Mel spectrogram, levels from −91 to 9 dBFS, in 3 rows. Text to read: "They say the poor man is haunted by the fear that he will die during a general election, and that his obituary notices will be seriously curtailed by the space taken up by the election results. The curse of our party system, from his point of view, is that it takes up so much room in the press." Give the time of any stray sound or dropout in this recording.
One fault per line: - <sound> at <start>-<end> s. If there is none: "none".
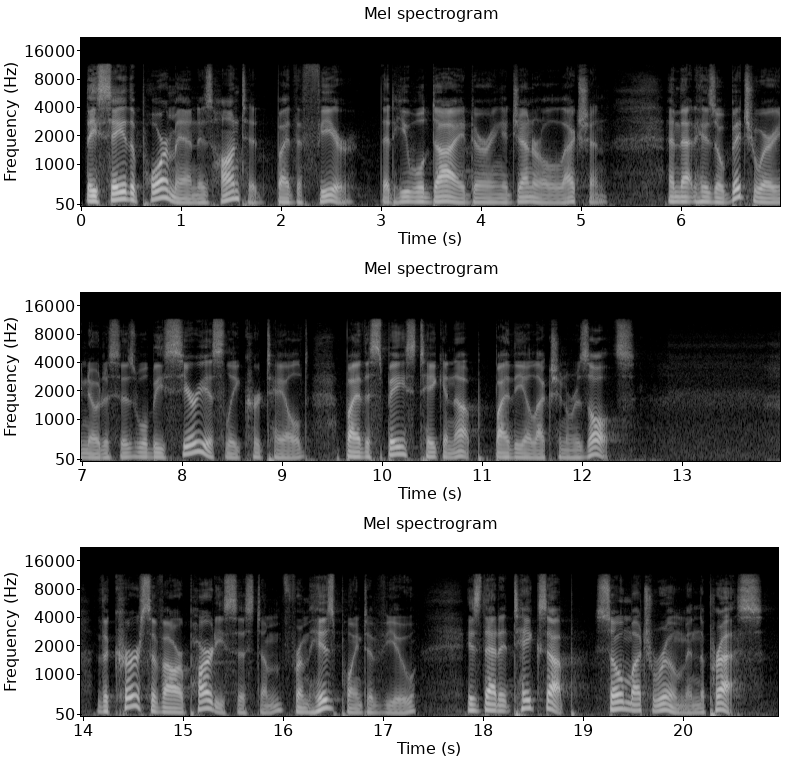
none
